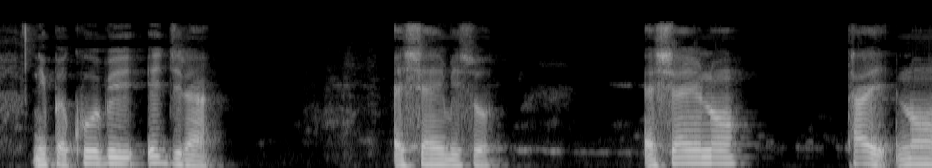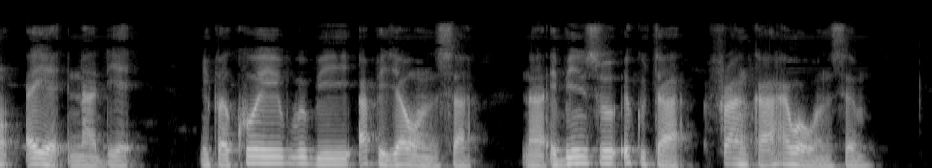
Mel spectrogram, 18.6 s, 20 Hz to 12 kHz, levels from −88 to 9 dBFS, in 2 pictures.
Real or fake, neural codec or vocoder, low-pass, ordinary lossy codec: real; none; 7.2 kHz; AAC, 48 kbps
